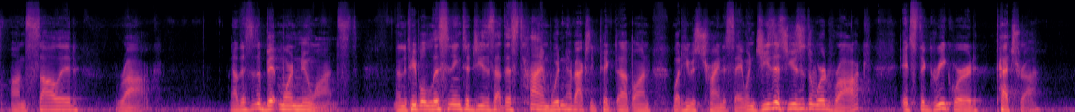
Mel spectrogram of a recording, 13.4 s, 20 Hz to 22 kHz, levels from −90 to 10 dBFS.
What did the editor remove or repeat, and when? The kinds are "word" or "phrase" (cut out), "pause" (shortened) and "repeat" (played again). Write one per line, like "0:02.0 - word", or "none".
none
